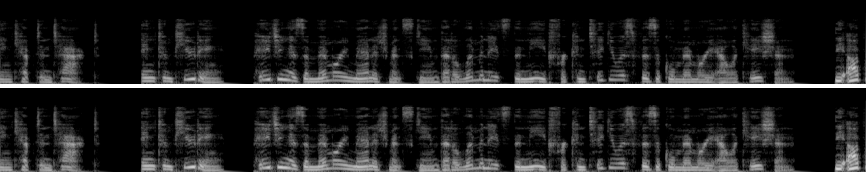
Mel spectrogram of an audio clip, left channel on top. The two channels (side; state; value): left; quieter; 3.9 dB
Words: kept intact. In computing, paging is a memory management scheme that eliminates the need for contiguous physical memory allocation. The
